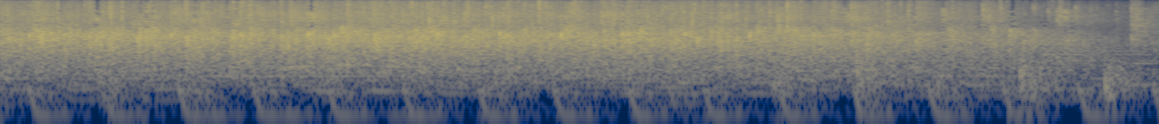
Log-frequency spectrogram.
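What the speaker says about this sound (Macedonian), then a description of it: "уште еднаш аплауз" A crowd at a fashion show for designer Elena Luka gives a model a round of applause, steady and full clapping that carries loudly before tapering slightly near the end.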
